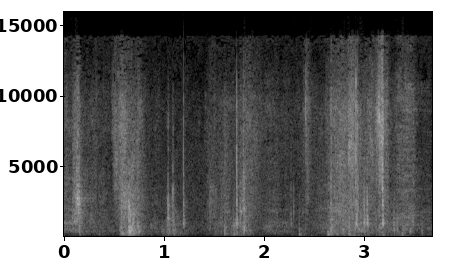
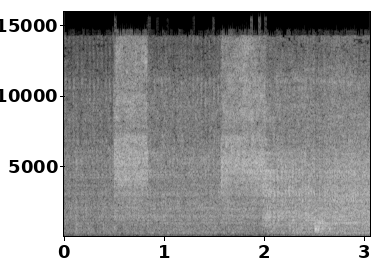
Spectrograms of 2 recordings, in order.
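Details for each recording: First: 2017 Audi Q7 2.0 turbo with intermittent P0106 MAP code: handling noise, then starter catches and engine settles into a steady, even idle; nothing unusual heard. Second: 2017 Audi Q7 turbo with intermittent P0106 MAP code, before replacing the PCV breather: with the oil fill cap off, loud hiss of air rushing in while idle climbs to about 1700 rpm; excessive crankcase vacuum, breather suspected.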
